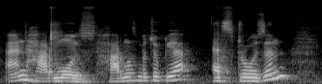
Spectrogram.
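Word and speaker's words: oestrogen: और ई है एस्ट्रोजन, तो एस्ट्रोजन ओ साइलेंट होता है, ठीक है। कहीं कहीं आपको ओ नहीं मिलेगा, ई क्यों मिलेगा, एस्ट्रोजन ही होता है, तभी कोई दिक्कत की बात नहीं है।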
